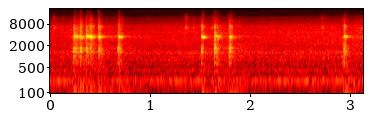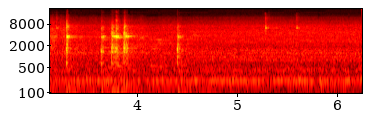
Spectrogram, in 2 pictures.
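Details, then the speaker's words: Former 1970 Dodge Charger racecar being revived, driveshaft checked with the clutch in: irregular creaks and light clicks over a low hum from the driveline; cause unidentified. "All right, clutch in. Aha! Wait, what's that noise?"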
